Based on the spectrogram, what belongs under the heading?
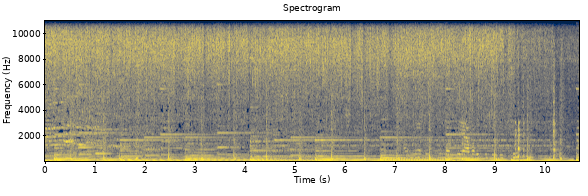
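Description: Kachki fish with onion, potato and tomato frying in oil in a nonstick wok, sizzling steadily, with scattered clicks of stirring.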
